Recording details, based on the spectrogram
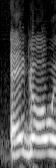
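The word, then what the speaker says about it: ἐγώ: at the end the back to the beginning ego is how you pronounce it in Greek does that look familiar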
